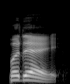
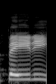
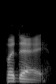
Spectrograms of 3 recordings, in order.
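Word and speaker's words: Badie: He said that it was Beatty. He never said anything, but ultimately he addressed it to the media and said, by the way, it's pronounced Bidet.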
